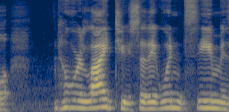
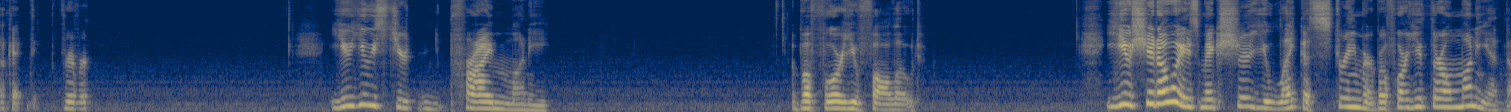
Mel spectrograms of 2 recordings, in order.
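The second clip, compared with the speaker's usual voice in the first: earnest, serious scolding, lecturing tone, half joking. A streamer calls a viewer over for a talking-to, mock-serious lecture. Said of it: "I need to talk seriously at you".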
